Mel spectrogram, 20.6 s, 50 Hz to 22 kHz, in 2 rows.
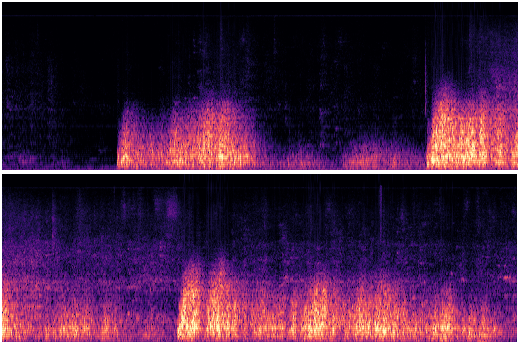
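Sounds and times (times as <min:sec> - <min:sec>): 
strong thunderstorm rumble from stage thunder device: 0:02.3 - 0:20.6
laughter: 0:09.4 - 0:20.6.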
